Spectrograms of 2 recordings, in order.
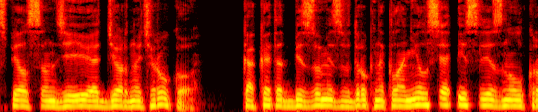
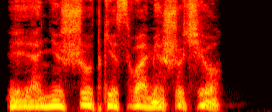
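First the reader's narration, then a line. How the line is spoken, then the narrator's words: Hissing male voice. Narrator (Russian): прошипел он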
